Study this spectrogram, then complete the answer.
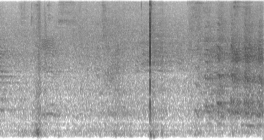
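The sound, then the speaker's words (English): Two sharp, fleshy slaps land about two seconds apart as a speaker slaps their own chest with a palm during a Bible reading. The second hit is crisper. Faint hiss fills the gaps, and no one speaks. “I slapped my arm last week. I'm going to slap my chest this week.”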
